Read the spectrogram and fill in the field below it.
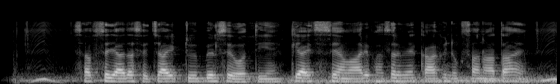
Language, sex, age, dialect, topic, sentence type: Hindi, male, 25-30, Awadhi Bundeli, agriculture, question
